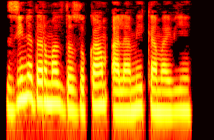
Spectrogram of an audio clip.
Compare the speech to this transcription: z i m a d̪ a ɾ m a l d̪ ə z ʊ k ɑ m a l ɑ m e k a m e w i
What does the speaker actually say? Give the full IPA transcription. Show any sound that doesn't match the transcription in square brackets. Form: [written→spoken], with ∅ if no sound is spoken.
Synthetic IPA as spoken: z i [m→n] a d̪ a ɾ m a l d̪ ə z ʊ k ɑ m a l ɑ m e k a m [e→a] w i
